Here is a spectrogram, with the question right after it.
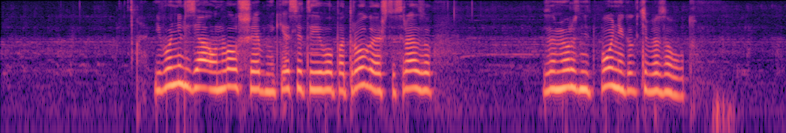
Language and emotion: Russian, neutral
